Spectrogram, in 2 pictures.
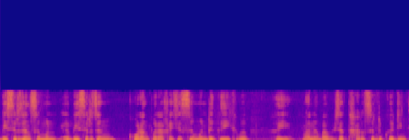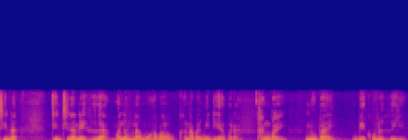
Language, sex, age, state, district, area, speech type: Bodo, male, 30-45, Assam, Udalguri, rural, spontaneous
